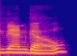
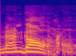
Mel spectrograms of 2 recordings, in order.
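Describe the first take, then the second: First: It is said with an American accent. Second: It is said with a guttural throaty sound.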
